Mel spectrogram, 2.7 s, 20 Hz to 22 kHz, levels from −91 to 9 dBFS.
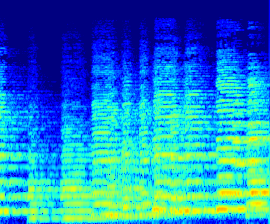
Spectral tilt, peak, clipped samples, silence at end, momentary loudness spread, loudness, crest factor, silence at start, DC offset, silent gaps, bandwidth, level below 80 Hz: -5 dB/octave; -10 dBFS; under 0.1%; 0 s; 12 LU; -27 LUFS; 16 dB; 0 s; under 0.1%; none; 15 kHz; -70 dBFS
